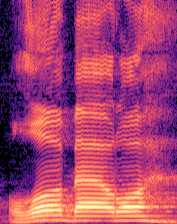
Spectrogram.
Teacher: G tebal, ba tipis, ro tebal, ha ya ta marbutah ketika wakaf jadi ha. H-nya tipis walaupun h-nya ini ha be ha besar.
